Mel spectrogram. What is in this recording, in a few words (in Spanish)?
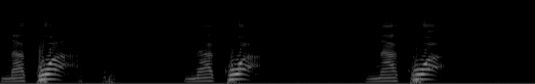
Zapoteco, santo domingo albarradas; sordo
